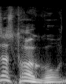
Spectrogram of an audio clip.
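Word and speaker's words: Ostrogoth: C'est des Ostrogos. Donc, on prononce pas le T.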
